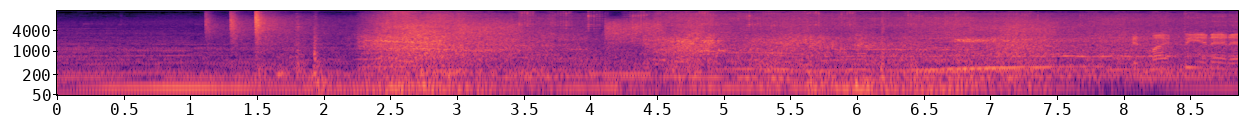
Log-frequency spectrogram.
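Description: A Honda F20 type engine with VTEC drones and climbs in pitch during a street race, holding a steady, close roar with a rising whine partway through, while voices talk over it.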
